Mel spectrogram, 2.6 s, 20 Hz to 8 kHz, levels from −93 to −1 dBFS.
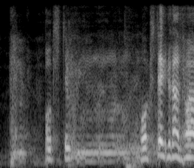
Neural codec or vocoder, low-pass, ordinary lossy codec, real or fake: codec, 24 kHz, 1.5 kbps, HILCodec; 7.2 kHz; none; fake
